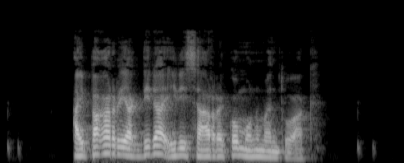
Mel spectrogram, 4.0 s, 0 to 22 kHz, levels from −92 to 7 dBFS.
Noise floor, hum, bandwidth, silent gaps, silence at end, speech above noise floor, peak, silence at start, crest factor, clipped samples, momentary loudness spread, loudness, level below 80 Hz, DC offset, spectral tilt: under -90 dBFS; none; 11.5 kHz; none; 1 s; over 67 dB; -4 dBFS; 0.75 s; 20 dB; under 0.1%; 10 LU; -24 LUFS; -58 dBFS; under 0.1%; -7 dB/octave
